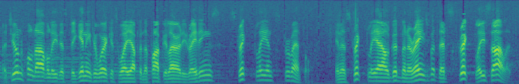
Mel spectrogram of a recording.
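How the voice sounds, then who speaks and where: A man's voice: mid-range voice, lively intonation, quick pace, loud music behind the voice. A man working as a radio announcer in a polished, showmanlike 1940s style, reading scripted ads and introductions. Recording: dull, lo-fi 1940s radio broadcast.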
